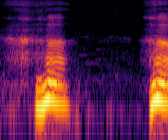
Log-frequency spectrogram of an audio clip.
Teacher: গলার ভিতর থেকে এটা হবে হা অর্থাৎ মনে হবে যেন পেটের ভিতর থেকে আসছে শব্দটা উচ্চারণটি হবে হা অর্থাৎ হাত বলি বা হ দিয়ে যে সকল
